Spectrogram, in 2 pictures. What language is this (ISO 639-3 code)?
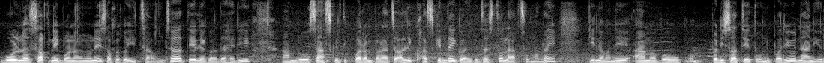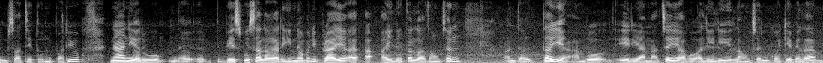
nep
